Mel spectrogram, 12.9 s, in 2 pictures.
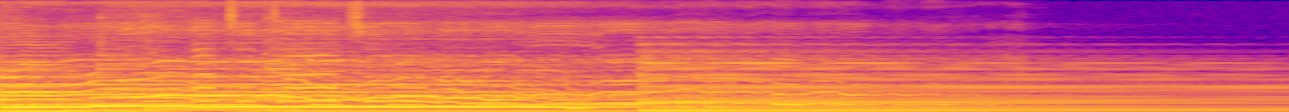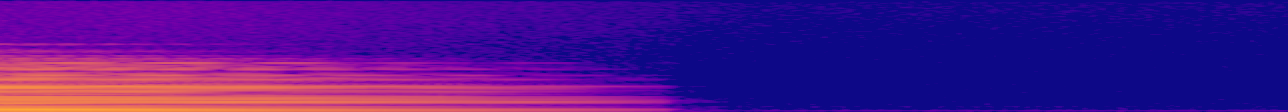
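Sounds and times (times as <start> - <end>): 
acoustic music: 0.0 - 6.7.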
